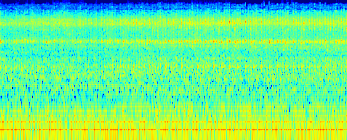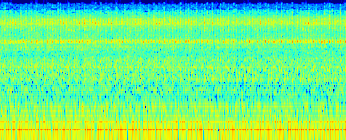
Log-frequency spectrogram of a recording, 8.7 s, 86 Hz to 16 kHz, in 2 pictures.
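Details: 2016 Freightliner Cascadia DD15 diesel after starter replacement: deep steady idle, even rumble, no knocks, misses or grinding; running smoothly.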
